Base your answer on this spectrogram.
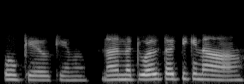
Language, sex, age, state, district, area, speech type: Tamil, female, 18-30, Tamil Nadu, Madurai, urban, conversation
